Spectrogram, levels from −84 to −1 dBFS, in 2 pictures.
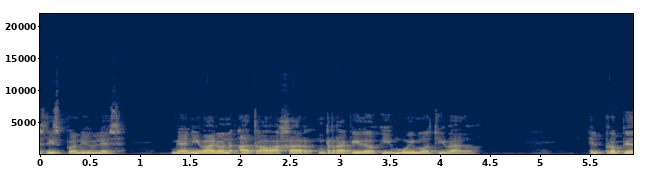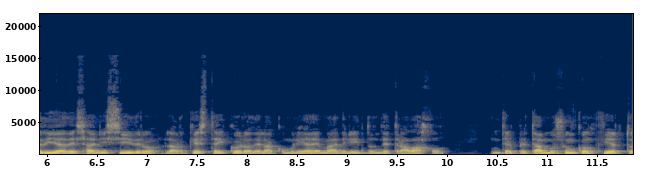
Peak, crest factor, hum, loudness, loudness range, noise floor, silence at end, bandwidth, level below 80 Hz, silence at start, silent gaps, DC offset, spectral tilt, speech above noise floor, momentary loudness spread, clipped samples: -4 dBFS; 18 dB; none; -21 LUFS; 3 LU; -71 dBFS; 0 s; 8.8 kHz; -44 dBFS; 0 s; none; under 0.1%; -8 dB/octave; 50 dB; 9 LU; under 0.1%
